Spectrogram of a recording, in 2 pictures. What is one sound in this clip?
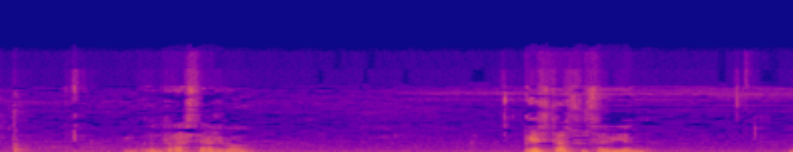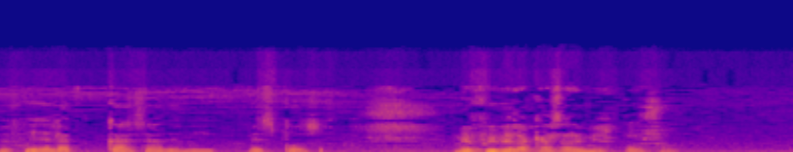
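A young woman speaks slowly and softly, close to a microphone.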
